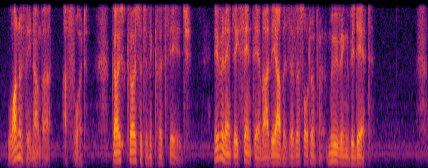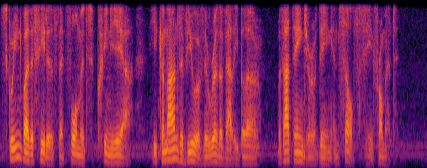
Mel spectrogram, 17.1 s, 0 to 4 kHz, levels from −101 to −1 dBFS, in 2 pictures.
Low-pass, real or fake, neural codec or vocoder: 3.6 kHz; fake; codec, 24 kHz, 0.9 kbps, WavTokenizer, medium speech release version 1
